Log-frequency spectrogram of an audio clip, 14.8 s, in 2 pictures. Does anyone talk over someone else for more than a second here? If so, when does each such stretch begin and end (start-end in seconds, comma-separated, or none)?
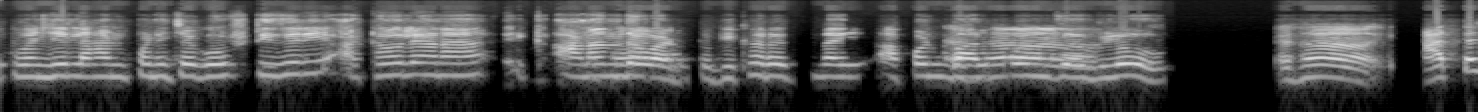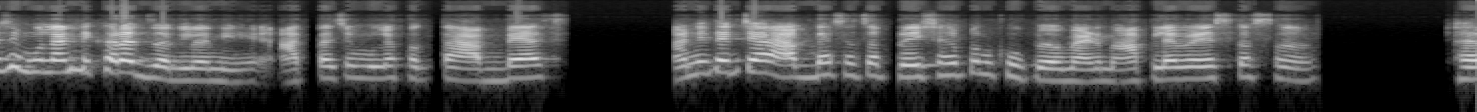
none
